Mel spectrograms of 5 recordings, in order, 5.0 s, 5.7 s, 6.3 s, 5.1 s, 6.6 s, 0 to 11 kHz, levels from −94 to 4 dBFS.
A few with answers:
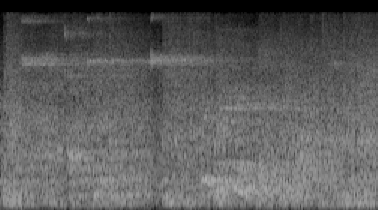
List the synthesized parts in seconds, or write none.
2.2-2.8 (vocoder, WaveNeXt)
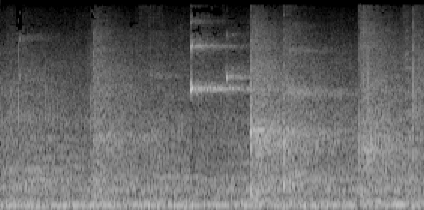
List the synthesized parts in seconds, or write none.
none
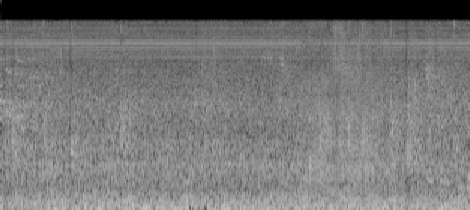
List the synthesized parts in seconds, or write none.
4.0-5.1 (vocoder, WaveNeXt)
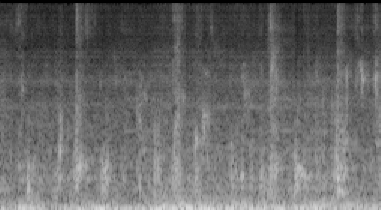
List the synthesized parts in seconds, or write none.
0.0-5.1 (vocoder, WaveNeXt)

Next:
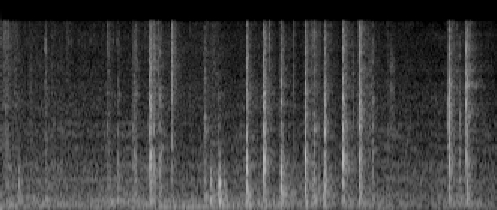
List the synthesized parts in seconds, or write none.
0.0-2.2 (vocoder, WaveNeXt); 3.1-6.6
